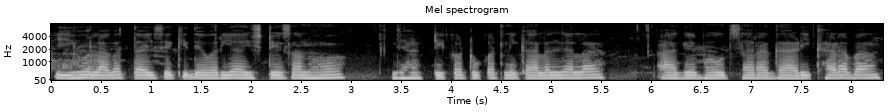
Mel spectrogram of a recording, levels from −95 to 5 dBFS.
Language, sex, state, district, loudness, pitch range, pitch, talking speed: Bhojpuri, male, Uttar Pradesh, Deoria, -21 LUFS, 140-150 Hz, 145 Hz, 130 wpm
